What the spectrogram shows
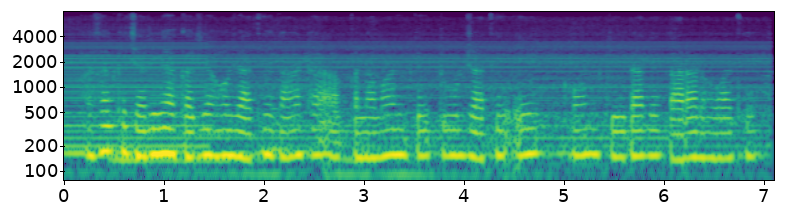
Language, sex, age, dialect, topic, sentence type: Chhattisgarhi, male, 18-24, Central, agriculture, question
